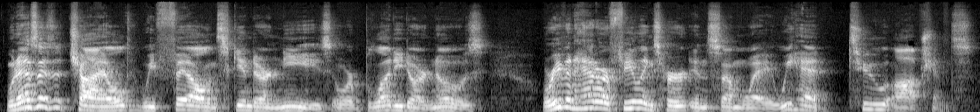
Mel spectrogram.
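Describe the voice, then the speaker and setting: A man reading a scripted inspirational tribute in an earnest, sentimental way, with deliberate dramatic pauses between short phrases. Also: medium pitch, big pitch swings, fairly bright tone. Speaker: storyteller and host of an inspirational series. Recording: roomy, echoey sound.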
